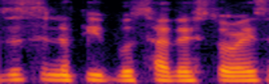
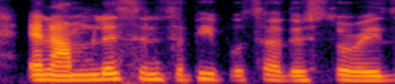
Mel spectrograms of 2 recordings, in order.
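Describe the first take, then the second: First: Repeated much softer, trailing away; soft echo. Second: Said in the usual way. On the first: Real, not acted. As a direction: murmur the repeat as if to yourself.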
